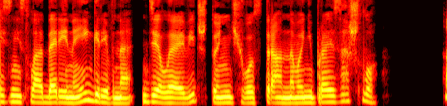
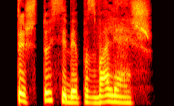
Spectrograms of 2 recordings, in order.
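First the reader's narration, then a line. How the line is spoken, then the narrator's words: Quiet, harsh hiss. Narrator (Russian): Тихо, но предельно жестко прошипела я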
